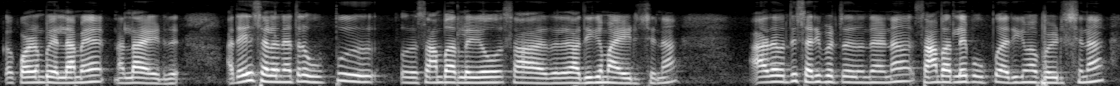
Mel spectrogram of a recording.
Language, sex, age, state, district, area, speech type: Tamil, female, 60+, Tamil Nadu, Nagapattinam, rural, spontaneous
